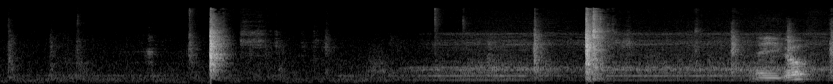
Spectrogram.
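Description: Plastic retaining clips of an Asus Eee PC netbook keyboard snapping loose as the keyboard is pried up with a thin tool: sharp clicks, two of them loud, about two and six seconds in, with lighter ticks between. A steady hum comes in about halfway.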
